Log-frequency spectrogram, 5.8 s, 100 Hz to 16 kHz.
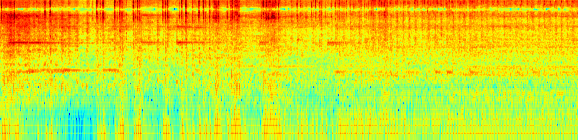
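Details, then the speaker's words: VW Type 3 air-cooled flat-four, first start on fuel fed into carb: fires and settles into steady, even low idle, no knocks or misses; sounds healthy, flywheel still slightly self-clearancing. "ha yeah buddy yeah so good it sounds so good so good oh man flywheel is still self clearanced a little you can hear it"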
